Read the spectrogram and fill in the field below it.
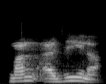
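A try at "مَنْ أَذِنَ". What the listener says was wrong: আজি টান হয়ে যাচ্ছে। মান আজিনা।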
